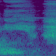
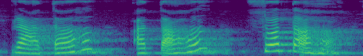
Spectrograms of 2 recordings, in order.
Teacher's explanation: इनको जब हम पढ़ते हैं तो लास्ट में हल्का सा हा का साउंड आता है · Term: विसर्ग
